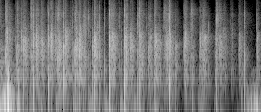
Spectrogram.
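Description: A church congregation claps together to acclaim the Lord, steady overlapping hand claps rising and falling in a lively rhythm, fairly close and loud, with no one speaking over it.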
